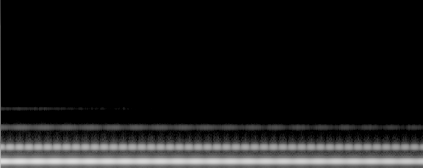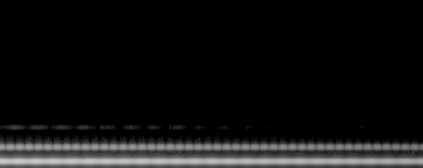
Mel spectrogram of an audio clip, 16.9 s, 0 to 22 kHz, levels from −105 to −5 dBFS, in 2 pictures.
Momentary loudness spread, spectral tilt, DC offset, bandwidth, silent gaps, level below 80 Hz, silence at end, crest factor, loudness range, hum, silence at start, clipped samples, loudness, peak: 16 LU; -17 dB/octave; under 0.1%; 1 kHz; none; under -90 dBFS; 0 s; 12 dB; 13 LU; none; 0 s; under 0.1%; -29 LUFS; -16 dBFS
